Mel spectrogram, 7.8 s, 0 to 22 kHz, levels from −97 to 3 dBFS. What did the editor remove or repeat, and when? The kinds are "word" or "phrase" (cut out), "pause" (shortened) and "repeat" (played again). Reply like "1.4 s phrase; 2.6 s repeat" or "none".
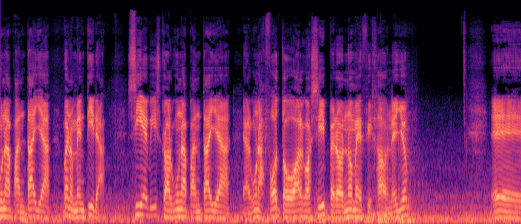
3.6 s word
